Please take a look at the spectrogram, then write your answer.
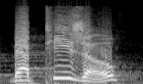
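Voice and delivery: BAPTIZO as "bap-TEE-zoh", slowly; Greek pronunciation. Shown as a demonstration. Preacher teaching the Greek word, slow "baptizo" as bap-TEE-zoh. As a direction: stress a long TEE in "baptizo". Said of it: "that's how you say it".

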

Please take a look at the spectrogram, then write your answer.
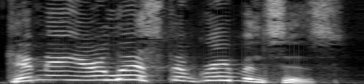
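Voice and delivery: high-pitched dare to accuse; challenging. Acted. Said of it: "or is he saying".

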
